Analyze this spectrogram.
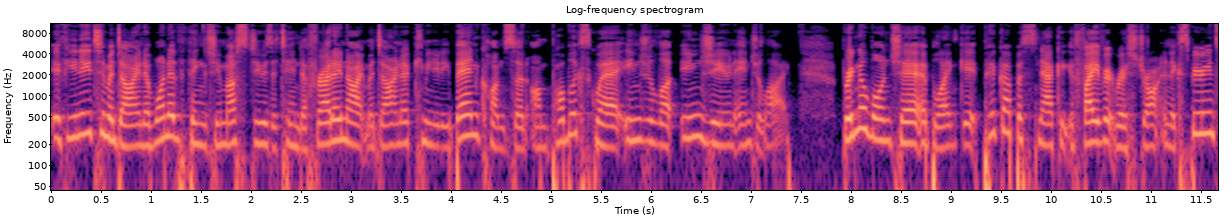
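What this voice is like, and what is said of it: Put-on Australian accent. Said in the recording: “try to do Australian.”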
